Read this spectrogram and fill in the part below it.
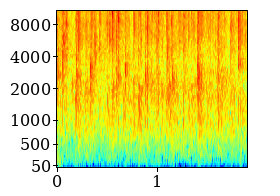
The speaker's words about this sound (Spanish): Levante su mano si usted ha perdonado a personas que le han hecho daño y usted hace, dele un aplauso al Señor en victoria.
